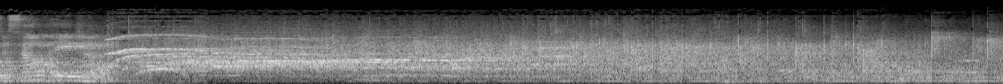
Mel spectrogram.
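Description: An audience cheers and applauds in a large hall.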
